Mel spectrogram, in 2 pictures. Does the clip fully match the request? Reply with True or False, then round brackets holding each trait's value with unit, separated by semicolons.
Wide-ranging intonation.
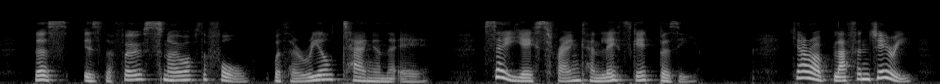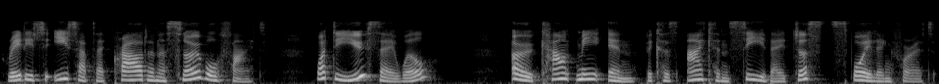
True (6.5 semitones)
